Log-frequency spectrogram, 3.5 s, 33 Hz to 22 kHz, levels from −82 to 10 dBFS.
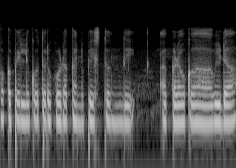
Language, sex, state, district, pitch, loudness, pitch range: Telugu, female, Andhra Pradesh, Chittoor, 195 Hz, -18 LUFS, 190-205 Hz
